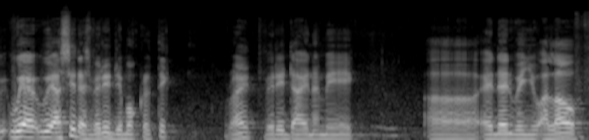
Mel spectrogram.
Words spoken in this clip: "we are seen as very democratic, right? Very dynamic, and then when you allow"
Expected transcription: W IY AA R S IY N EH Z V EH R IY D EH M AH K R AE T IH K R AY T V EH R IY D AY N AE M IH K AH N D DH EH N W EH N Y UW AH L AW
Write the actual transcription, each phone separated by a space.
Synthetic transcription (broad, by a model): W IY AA W S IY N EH S V EH R IY D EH M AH K R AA T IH K R AY T V EH R IY D AY N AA M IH K AH N D EH N W EH N Y UW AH L AW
